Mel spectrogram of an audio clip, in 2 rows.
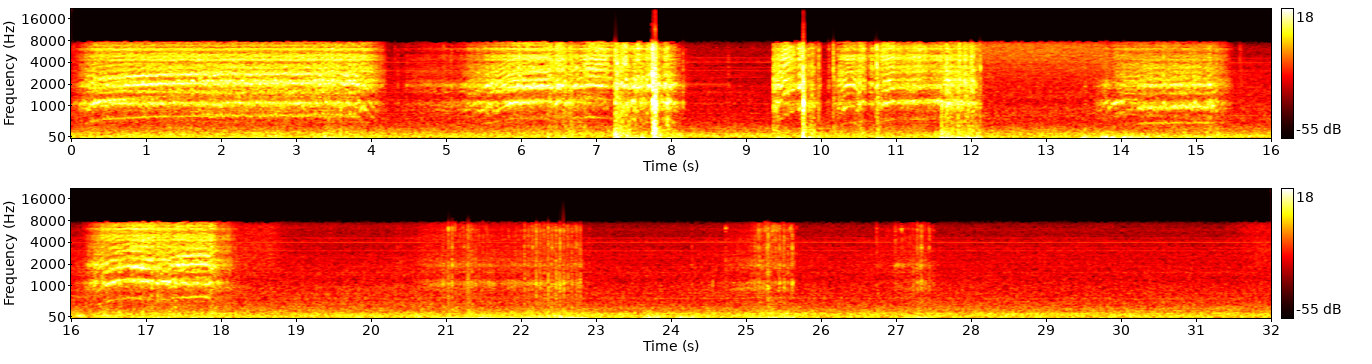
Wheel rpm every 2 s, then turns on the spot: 140, 140, 60, 150, 50, 130, 30, 70, 110, 10, 20, 10, 10, 20, 0, 0.
20-28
